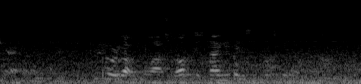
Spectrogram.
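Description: Several adults chat nearby outdoors.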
